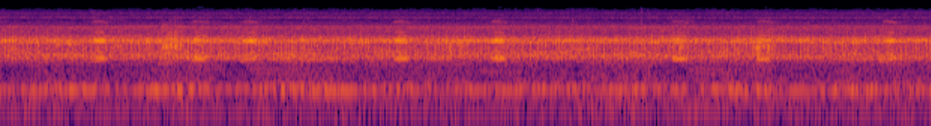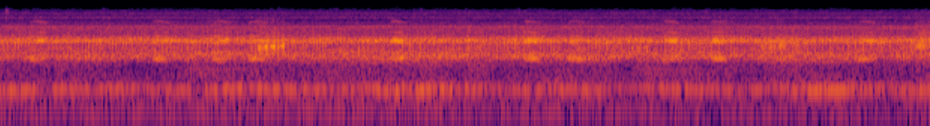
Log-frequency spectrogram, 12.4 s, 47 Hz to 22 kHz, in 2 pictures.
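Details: Frogs calling after a storm in Singapore's Green Corridor, captured as a 3D soundscape: a dense, unbroken chorus with a steady low drone, rapid pulsing trills and scattered brighter chirps popping out every second or two.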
